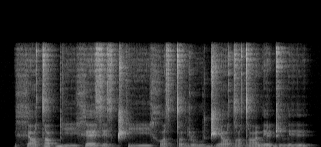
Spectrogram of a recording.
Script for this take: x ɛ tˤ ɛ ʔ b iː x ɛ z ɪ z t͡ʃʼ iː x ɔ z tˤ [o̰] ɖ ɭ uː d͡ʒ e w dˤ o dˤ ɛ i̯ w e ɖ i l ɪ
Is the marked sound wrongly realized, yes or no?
yes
